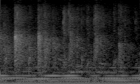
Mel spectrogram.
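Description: Soft church music playing: sustained keyboard chords held steady, with light percussion taps about three a second.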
